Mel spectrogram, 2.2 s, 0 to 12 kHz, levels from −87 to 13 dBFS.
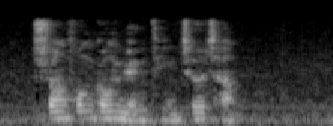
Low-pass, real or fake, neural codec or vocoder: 7.2 kHz; real; none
